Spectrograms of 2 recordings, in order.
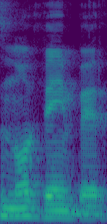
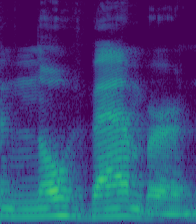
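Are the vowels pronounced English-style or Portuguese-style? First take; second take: Portuguese-style; English-style. First: The vowels are read as written, Portuguese-style. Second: The vowels are reduced, in the English way. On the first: The speaker calls it wrong. "como se fosse November" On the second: The speaker calls it right. "Mas se pronuncia November"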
